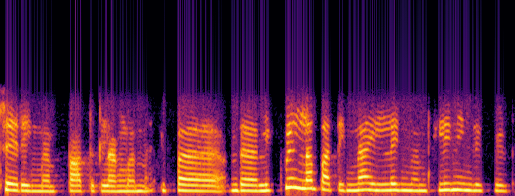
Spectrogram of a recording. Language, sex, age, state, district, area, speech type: Tamil, female, 30-45, Tamil Nadu, Madurai, urban, conversation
